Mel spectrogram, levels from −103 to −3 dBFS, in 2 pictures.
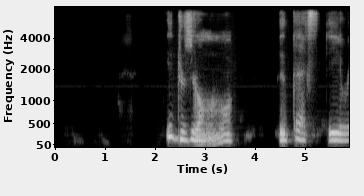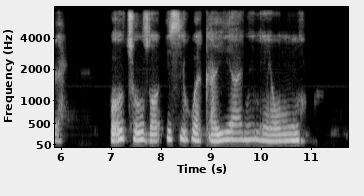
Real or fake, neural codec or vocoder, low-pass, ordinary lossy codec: fake; codec, 16 kHz, 2 kbps, X-Codec, HuBERT features, trained on LibriSpeech; 7.2 kHz; none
